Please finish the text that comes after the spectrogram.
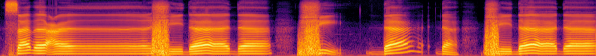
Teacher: Ini ada bacaan ikhfa. yaitu kita samarkan suara an ya ke huruf sin. Jadi terdengar seolah-olah dia ada eng gitu ya, tapi bukan ang, tapi dia ikhfa. Ikhfa itu membaca di antara izhar dan idgham.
